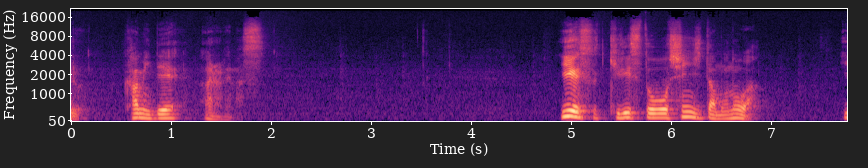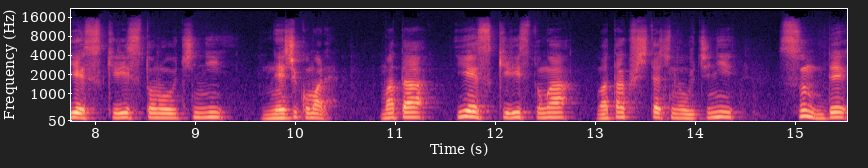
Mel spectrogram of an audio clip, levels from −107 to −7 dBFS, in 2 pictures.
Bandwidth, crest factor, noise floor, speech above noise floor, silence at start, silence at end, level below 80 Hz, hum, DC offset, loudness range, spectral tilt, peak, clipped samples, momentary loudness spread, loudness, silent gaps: 15.5 kHz; 22 dB; -69 dBFS; 42 dB; 0 s; 0 s; -80 dBFS; none; under 0.1%; 8 LU; -5.5 dB/octave; -6 dBFS; under 0.1%; 15 LU; -27 LUFS; none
